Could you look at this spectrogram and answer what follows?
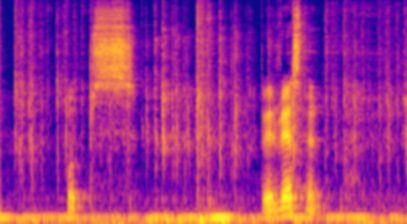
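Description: Computer keyboard keys tapped in short bursts while entering a property type into financial software, with a voice talking over and between the clicks.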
